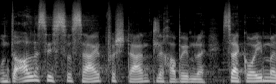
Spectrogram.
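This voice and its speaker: Speaking with a Fribourg accent, a man uses lively intonation and an animated tone. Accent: Fribourg Swiss German dialect. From Switzerland, Düdingen near Fribourg. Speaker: speaker with a bionic prosthetic hand. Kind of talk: talk to children. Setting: stage with audience.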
